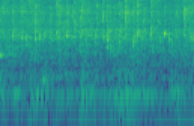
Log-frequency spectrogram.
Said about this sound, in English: And through those thoughts, whether it's the silence, the sound of the bath water hitting the thing, and hitting the water, and the pounding of the faucet on the water reverbs into your chest from your back as you're laying down trying to relax.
